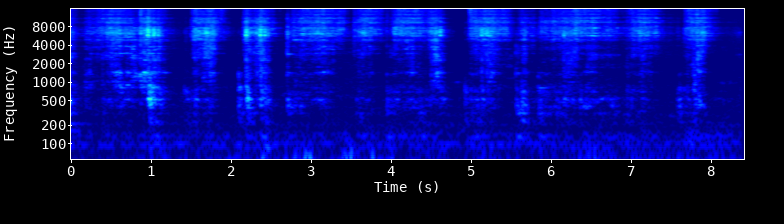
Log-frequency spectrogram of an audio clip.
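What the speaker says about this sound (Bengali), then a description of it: "এর সঙ্গে মেথি জোয়ান আর সর্ষেটা দিয়ে দিলাম এই গরম প্যানেতে ভালো করে গরম করে নেবো" Fenugreek, ajwain and mustard seeds are stirred in a hot pan, a spoon scraping and rattling the seeds in repeated short strokes, fairly close and quiet, with no talking.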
